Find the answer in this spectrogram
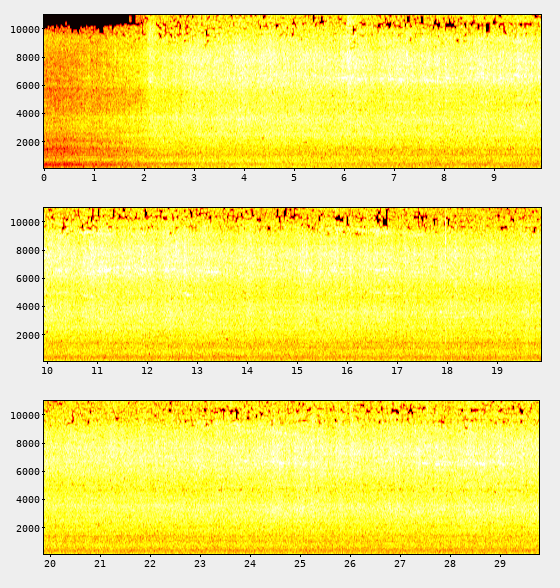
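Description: Indian Railways freight train passing close by on an embankment. The sound swells over the first two seconds as the train arrives, then holds as a steady loud rumble of the wagons rolling over the rails.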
